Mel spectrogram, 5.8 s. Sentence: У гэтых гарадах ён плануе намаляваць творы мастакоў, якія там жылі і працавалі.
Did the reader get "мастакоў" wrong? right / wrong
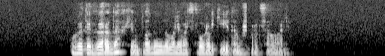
wrong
